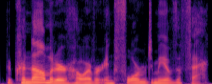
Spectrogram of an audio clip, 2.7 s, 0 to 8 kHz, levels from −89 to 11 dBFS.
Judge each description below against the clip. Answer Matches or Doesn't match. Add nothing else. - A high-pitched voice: Doesn't match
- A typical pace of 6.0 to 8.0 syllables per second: Matches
